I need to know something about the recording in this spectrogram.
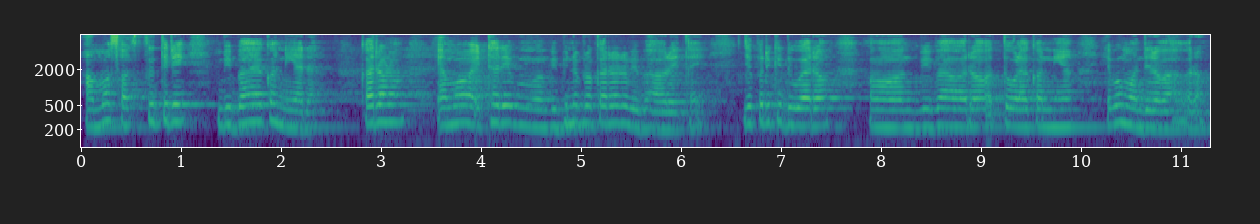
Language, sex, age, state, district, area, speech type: Odia, female, 18-30, Odisha, Khordha, rural, spontaneous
